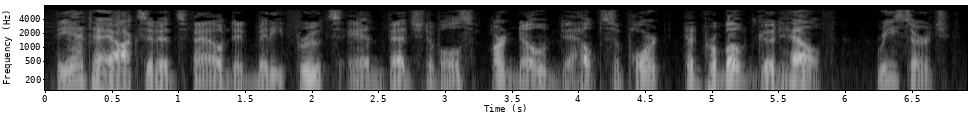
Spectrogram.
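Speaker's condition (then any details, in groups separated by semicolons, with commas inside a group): No condition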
